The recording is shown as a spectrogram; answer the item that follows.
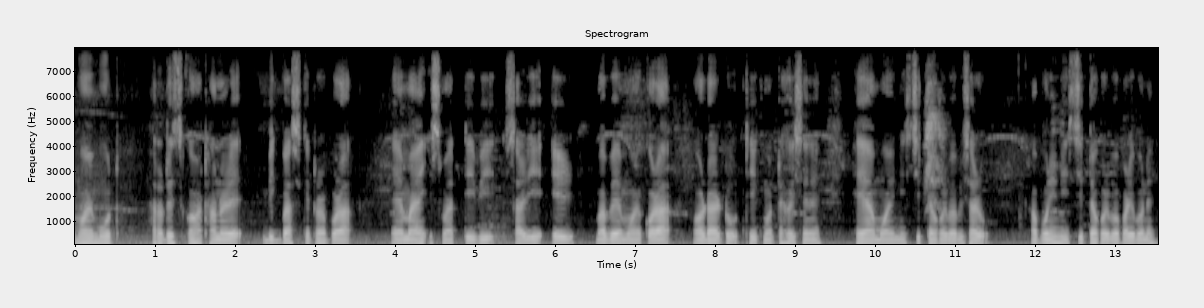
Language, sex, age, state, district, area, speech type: Assamese, male, 18-30, Assam, Jorhat, urban, read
